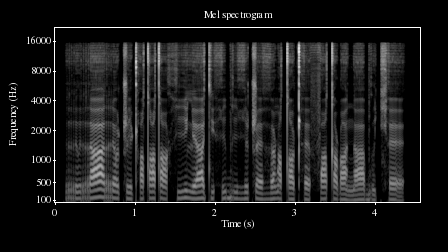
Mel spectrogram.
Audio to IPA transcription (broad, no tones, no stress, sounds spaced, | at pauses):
r ɯː r aː r œː ʈ͡ʂ iː ʈʰ i tˤ ɯ tˤ œː x iː lʲ aː tʲ ɛ h i b iː ɦ i ʈ͡ʂ ɛː ɦ œ ɳ ɯ tˤ a ʈʰ ɛ f ɯ tˤ i ɽ a n aː b ɯː t͡ɕʰ ɛ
